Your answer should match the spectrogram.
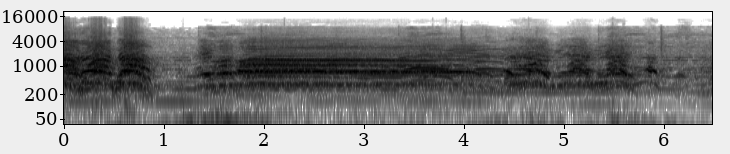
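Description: A group of teenagers shouting a team cheer together from a huddle: a couple of quick shouts, then one long shout held by many voices for about two seconds, then more short yells near the end.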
